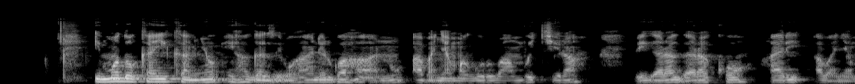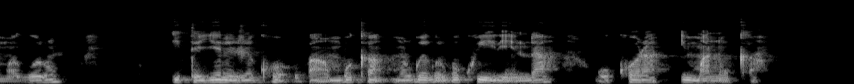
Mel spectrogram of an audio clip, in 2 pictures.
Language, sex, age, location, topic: Kinyarwanda, male, 25-35, Huye, government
